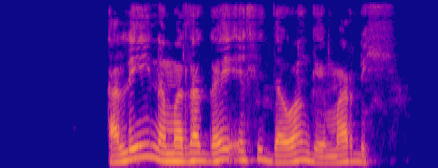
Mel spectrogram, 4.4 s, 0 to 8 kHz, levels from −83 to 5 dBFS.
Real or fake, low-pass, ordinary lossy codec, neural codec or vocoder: real; 7.2 kHz; Opus, 64 kbps; none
